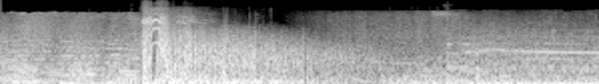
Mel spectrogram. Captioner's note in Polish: wybuch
